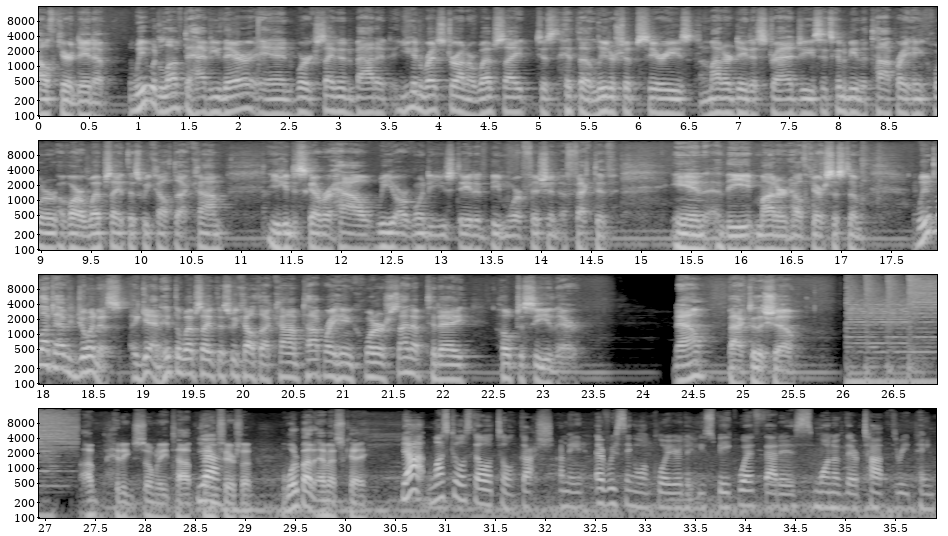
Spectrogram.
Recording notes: Interview in Action live from ViVe 2023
